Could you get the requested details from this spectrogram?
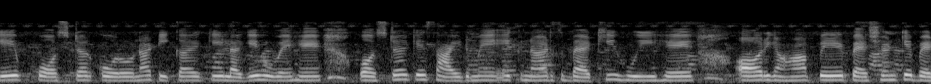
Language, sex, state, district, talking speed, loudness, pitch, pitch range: Hindi, female, Bihar, Jahanabad, 155 wpm, -22 LUFS, 190 Hz, 185-205 Hz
